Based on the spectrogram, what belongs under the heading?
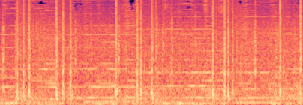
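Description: Fireworks display: aerial shells bursting in a rapid, irregular run of sharp bangs and crackles, several a second, over loud music.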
